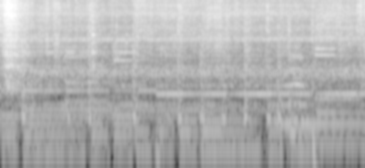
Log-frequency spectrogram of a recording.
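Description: Onion and tomato fry and sizzle in a pan, a steady close hiss broken by repeated scraping and stirring strokes, with no voices.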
